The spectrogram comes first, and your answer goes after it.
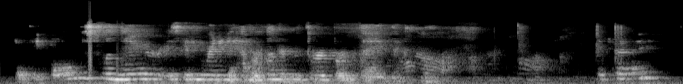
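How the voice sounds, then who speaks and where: A woman's voice, with noticeable background noise and audible room echo. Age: 70s. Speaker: minister. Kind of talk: sermon.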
